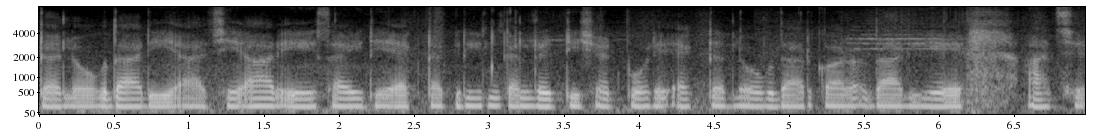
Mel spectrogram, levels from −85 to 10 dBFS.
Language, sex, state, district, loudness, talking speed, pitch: Bengali, female, West Bengal, Purulia, -16 LUFS, 180 wpm, 160 Hz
